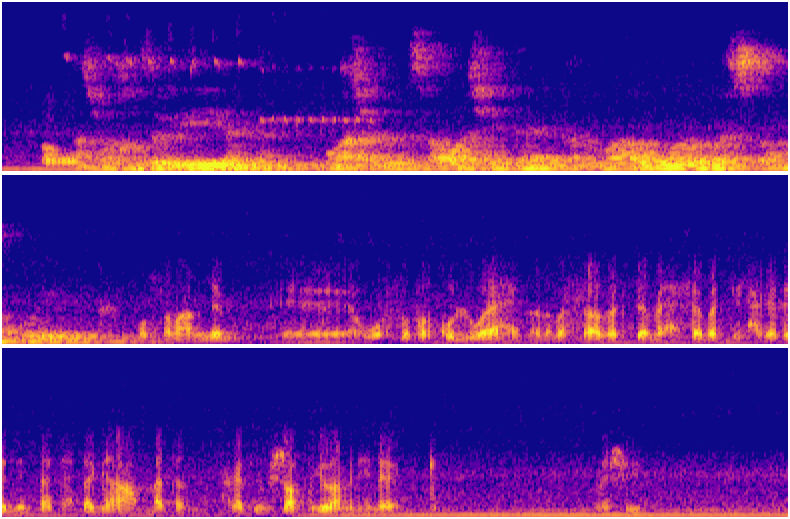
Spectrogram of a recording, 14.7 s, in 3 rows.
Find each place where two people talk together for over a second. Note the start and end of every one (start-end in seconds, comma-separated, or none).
none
